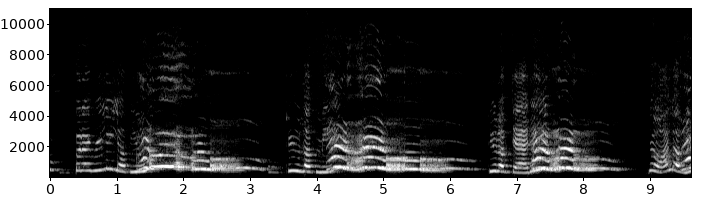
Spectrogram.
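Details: Young female Siberian Husky howling in a talking style, trying to say "I love you": three long wavering vocal phrases with rising and falling tones, separated by short pauses, indoors.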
